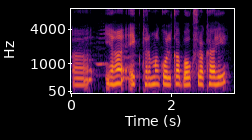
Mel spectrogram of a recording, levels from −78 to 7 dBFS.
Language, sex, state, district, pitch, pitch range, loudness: Hindi, female, Madhya Pradesh, Bhopal, 225 Hz, 215-240 Hz, -17 LUFS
